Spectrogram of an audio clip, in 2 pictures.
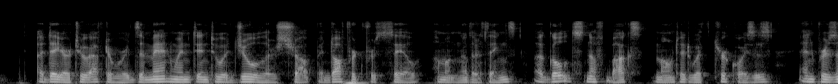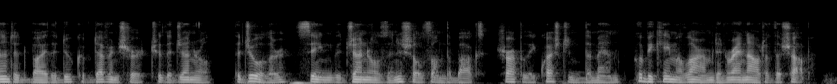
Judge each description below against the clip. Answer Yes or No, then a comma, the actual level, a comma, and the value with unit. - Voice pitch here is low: Yes, low, 105 Hz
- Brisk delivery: Yes, fast, 210 wpm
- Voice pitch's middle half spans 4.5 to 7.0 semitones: No, average, 2.7 semitones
